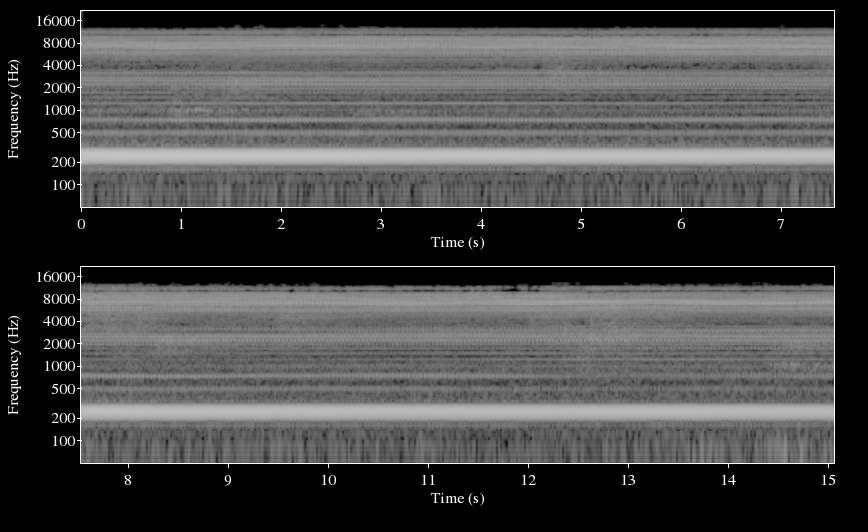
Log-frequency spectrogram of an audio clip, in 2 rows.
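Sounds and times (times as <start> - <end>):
hydraulic power unit humming: 0.0 - 15.0.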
